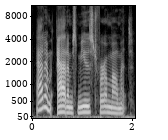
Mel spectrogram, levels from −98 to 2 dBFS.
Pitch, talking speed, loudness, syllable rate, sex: 185 Hz, 175 wpm, -17 LUFS, 5.6 syllables/s, female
